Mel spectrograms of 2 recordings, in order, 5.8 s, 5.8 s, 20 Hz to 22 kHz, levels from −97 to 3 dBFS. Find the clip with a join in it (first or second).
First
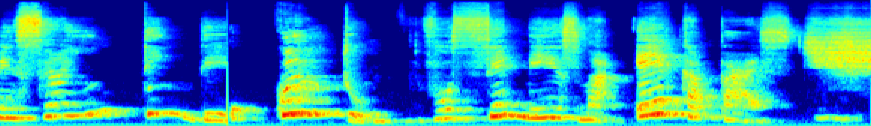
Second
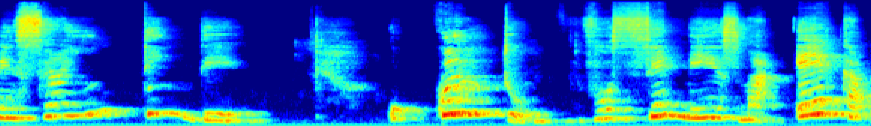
first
